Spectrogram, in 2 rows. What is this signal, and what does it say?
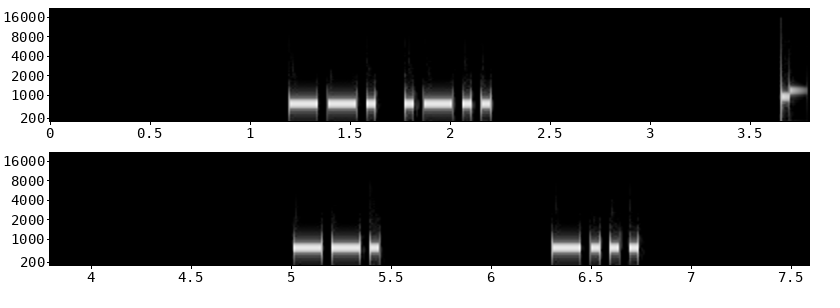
Morse code, heard as a keyed tone, about 25 wpm, spaced as for 13 wpm, 700 Hz. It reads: GL GB
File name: Top 90 QSO Elements - 6x Character Spacing - 25wpm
